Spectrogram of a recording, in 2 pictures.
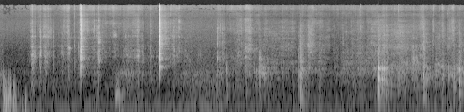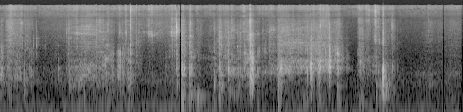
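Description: Hard plastic toy dollhouse handled by hand: scattered clicks and knocks of plastic, with light rustling and crinkling between them.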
